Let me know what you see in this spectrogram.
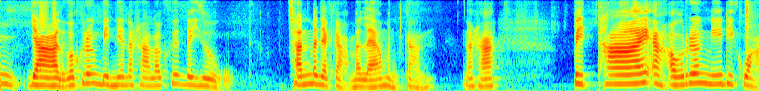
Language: Thai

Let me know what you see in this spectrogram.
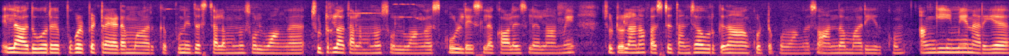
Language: Tamil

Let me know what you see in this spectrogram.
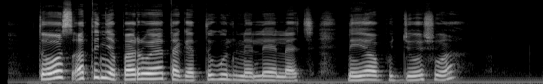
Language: Kalenjin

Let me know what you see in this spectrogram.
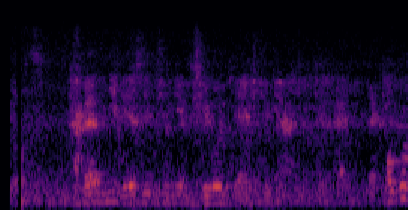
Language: Czech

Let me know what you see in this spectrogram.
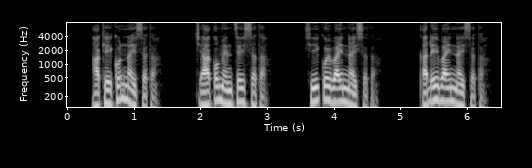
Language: Gofa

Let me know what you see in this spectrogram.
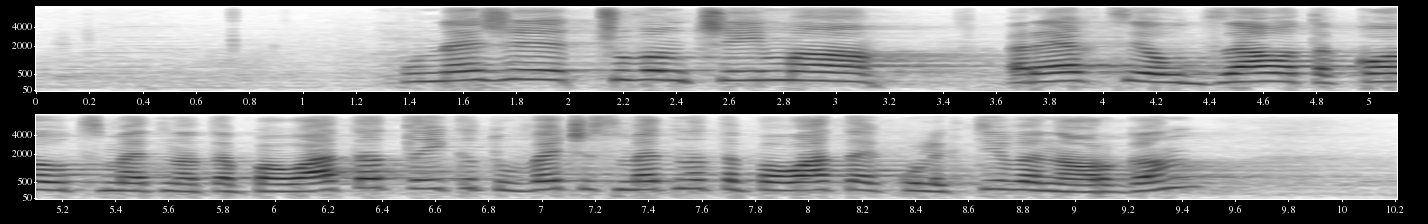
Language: Bulgarian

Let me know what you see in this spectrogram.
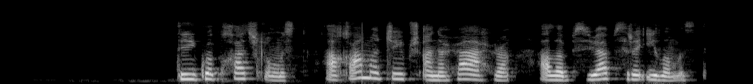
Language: Abkhazian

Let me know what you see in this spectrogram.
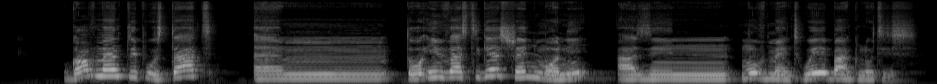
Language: Nigerian Pidgin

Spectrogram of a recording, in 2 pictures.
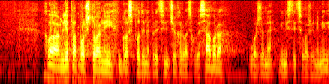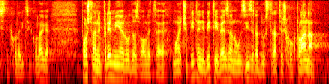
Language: Croatian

